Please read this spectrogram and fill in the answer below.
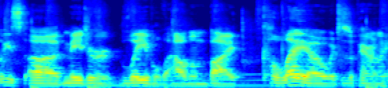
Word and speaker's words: Kaleo: So this is the debut album, at least major label album by Kaleo, which is apparently how it's pronounced.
